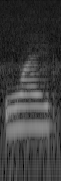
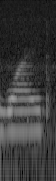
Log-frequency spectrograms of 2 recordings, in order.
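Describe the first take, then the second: The two takes are said the same way.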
